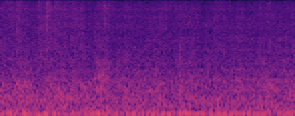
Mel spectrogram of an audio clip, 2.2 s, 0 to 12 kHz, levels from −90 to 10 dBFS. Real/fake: fake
